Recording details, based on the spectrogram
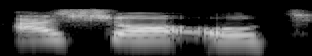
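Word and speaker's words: Aṣọ Òkè: And how you pronounce it? Ashoke? Asho Oke, yeah. Asho Asho.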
